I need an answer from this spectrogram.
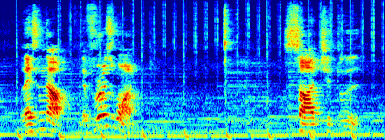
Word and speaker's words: Xochitl: Xochitl. Xochitl.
